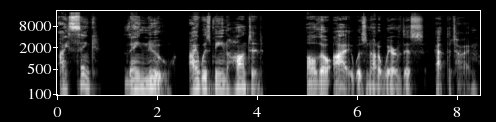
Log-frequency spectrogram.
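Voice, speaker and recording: Slow, dramatic male horror narrator. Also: on the low side. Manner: slow, dramatic storytelling with deliberate pauses. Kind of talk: scripted narration of a reader-submitted scary story. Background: background music.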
